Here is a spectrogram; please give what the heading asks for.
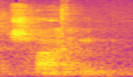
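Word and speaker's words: QIIME: see their logo at the upper right that's chime first of all how many people knew before today that it's pronounced charming right Qi does not always strike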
